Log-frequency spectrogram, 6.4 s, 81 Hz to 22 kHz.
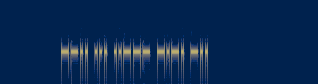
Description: Morse code, heard as a keyed tone, about 25 wpm, 700 Hz. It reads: ZS2CD
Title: DXCC-100 Call Signs - 5 Characters - Repeated 2x - 25wpm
